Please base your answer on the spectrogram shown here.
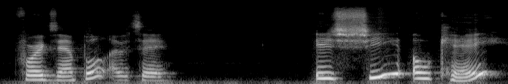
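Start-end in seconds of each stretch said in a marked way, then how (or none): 3.2-4.9 voice lifts at the end on okay. Showing listeners how a spoken question sounds, with rising question intonation. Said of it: "My voice has to rise at the end".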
